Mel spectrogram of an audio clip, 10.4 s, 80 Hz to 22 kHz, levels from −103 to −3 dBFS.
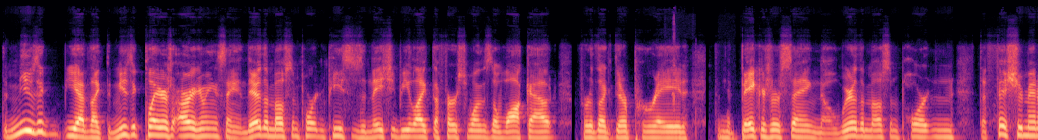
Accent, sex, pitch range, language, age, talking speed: American, male, 135-180 Hz, English, 30-49, 245 wpm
